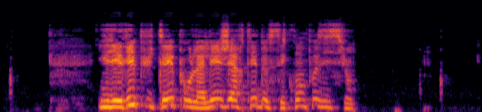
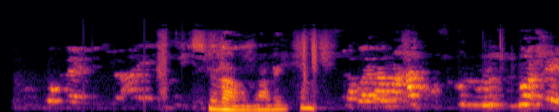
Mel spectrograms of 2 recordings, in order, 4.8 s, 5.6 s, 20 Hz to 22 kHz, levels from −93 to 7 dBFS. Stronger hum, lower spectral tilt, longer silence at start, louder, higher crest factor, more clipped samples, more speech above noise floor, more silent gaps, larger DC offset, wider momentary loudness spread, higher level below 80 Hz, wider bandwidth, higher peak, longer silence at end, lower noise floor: neither; second, -3.5 dB/octave vs -7.5 dB/octave; about the same, 0.5 s vs 0.45 s; about the same, -18 LUFS vs -20 LUFS; about the same, 20 dB vs 20 dB; neither; first, 35 dB vs 20 dB; neither; neither; second, 13 LU vs 20 LU; about the same, -58 dBFS vs -58 dBFS; first, 9.6 kHz vs 7.2 kHz; about the same, -2 dBFS vs 0 dBFS; first, 1.25 s vs 0 s; first, -53 dBFS vs -39 dBFS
